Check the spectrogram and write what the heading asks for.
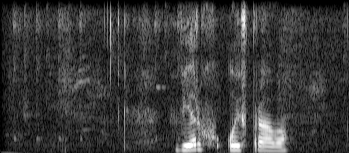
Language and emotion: Russian, neutral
